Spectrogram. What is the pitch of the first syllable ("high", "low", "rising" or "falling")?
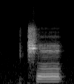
high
